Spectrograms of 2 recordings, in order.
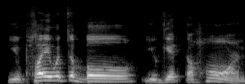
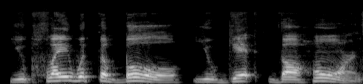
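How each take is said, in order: First: It is spoken at a normal pace. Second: It is spoken slowly and deliberately.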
